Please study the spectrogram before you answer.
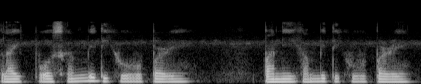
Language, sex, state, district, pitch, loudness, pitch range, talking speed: Nagamese, male, Nagaland, Kohima, 130 Hz, -19 LUFS, 125-135 Hz, 155 wpm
